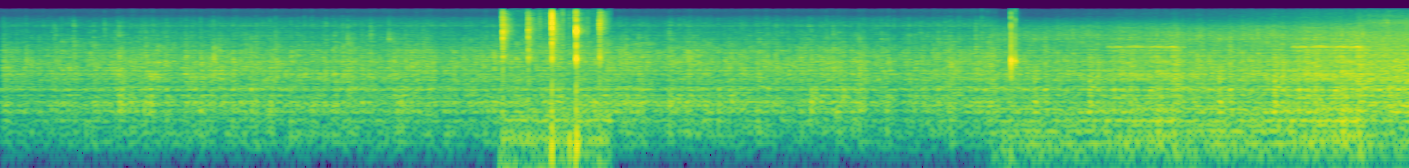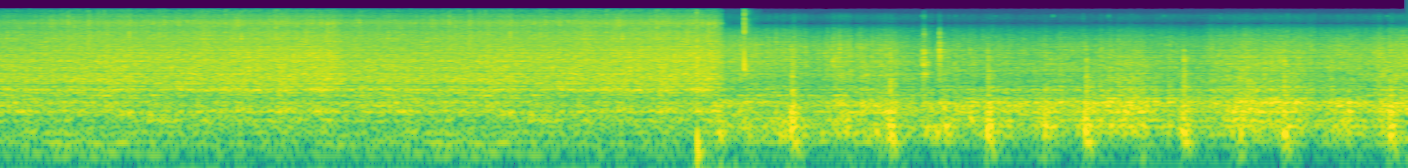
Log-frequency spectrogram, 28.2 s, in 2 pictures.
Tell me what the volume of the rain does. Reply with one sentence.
The volume of the rain goes up.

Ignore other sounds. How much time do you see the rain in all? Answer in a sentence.
The rain can be heard for 28 seconds in total.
